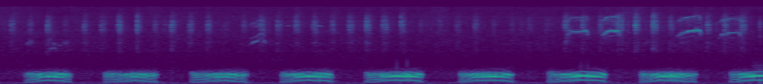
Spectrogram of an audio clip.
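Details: Wild pigeons at a nest where a squab is attacked by an intruder pair: deep, arched coos repeated about once a second in a steady rhythm, with faint higher chirps and squeaks above.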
